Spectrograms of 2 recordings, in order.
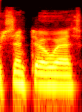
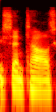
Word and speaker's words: CentOS: And it's either CentOS or CentOS. I like saying CentOS because it's just one less whatever syllable. Cents instead of CentOS anyway.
